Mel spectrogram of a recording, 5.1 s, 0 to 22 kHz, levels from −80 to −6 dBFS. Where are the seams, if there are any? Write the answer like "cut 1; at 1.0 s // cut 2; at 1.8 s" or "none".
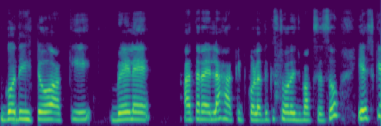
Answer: none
